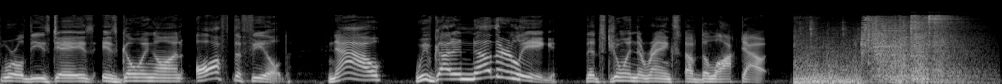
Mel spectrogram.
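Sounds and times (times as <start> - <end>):
speech: 0.0 - 7.8
heavy metal jail door slamming shut: 7.9 - 10.0.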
